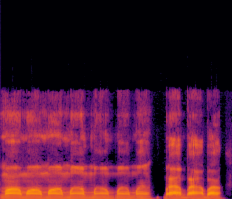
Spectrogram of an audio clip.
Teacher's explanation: দুই ঠোঁটের সংস্পর্শে যে ধ্বনিগুলো উচ্চারণ হয় তার নাম হচ্ছে উষ্ঠবর্ণ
